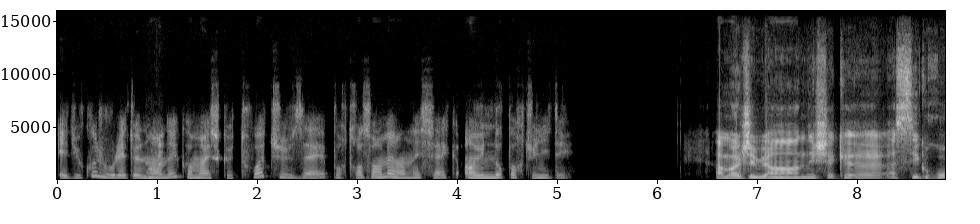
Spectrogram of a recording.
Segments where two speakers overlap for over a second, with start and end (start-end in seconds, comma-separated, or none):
none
